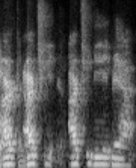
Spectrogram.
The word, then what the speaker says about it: Arcidiacono: Ryan Arcidiacono, however you pronounce his last name. Arcidiacono, thank you.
